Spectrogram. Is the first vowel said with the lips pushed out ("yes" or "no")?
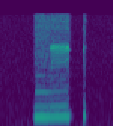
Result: no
